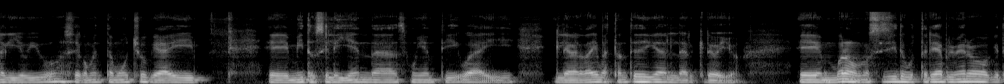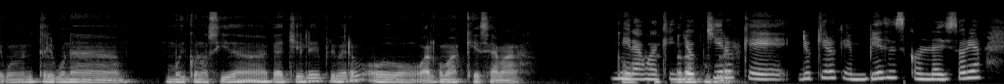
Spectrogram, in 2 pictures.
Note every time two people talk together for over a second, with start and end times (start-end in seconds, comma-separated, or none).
16.2-17.5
